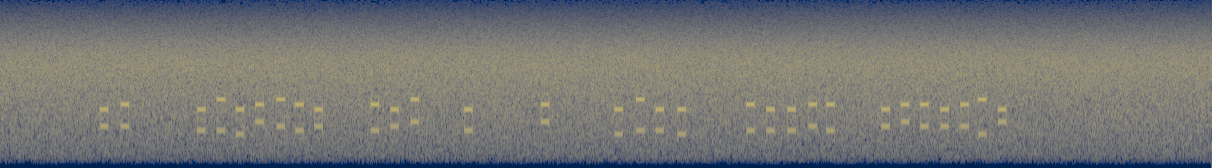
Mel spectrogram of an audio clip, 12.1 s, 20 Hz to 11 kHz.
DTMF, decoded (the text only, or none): 78 4610957 57# 4 0 1641 54485 708783*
